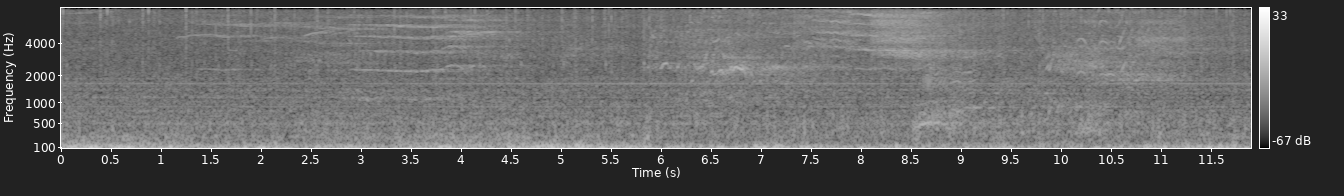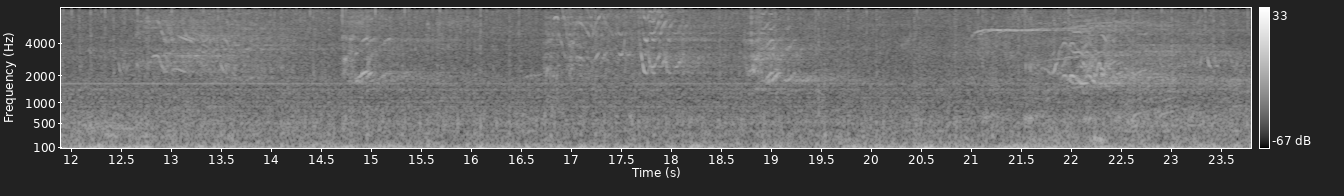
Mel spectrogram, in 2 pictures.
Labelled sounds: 5.9	7.3	killer whale, southern resident, 1.1 to 4.4 kHz
14.6	15.2	killer whale, southern resident, 1.7 to 7.9 kHz
18.6	19.5	killer whale, southern resident, 1.5 to 7.6 kHz
20.9	23.1	killer whale, southern resident, 0.54 to 7.7 kHz

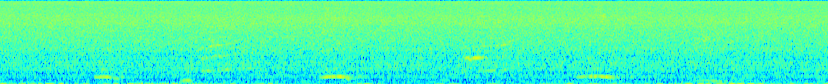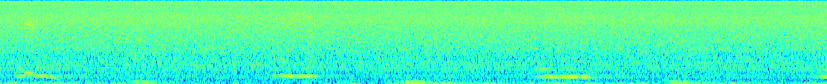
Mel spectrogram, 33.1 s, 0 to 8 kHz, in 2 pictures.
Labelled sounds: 4.2	4.5	humpback whale, 1.4 to 1.5 kHz
9.3	9.7	humpback whale, 0.83 to 1.0 kHz

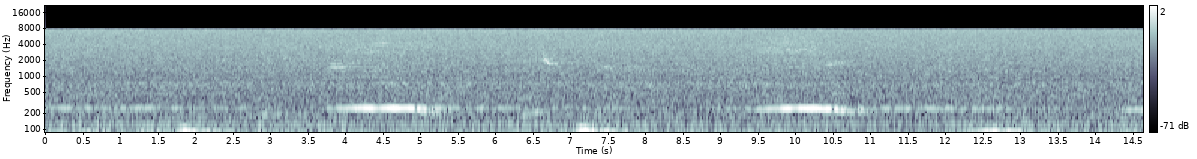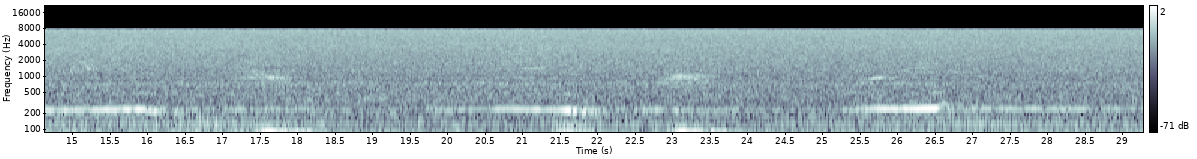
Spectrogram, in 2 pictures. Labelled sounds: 3.8	4.0	humpback whale, 1.4 to 1.5 kHz
6.6	6.9	humpback whale, 1.7 to 2.1 kHz
10.4	10.7	humpback whale, 1.6 to 2.0 kHz
17.6	17.8	humpback whale, 0.86 to 1.1 kHz
21.0	21.3	humpback whale, 1.3 to 1.5 kHz
22.8	23.4	humpback whale, 0.80 to 1.1 kHz

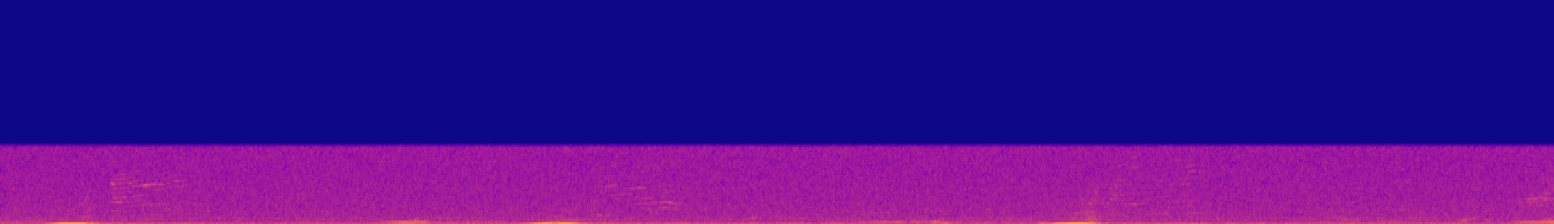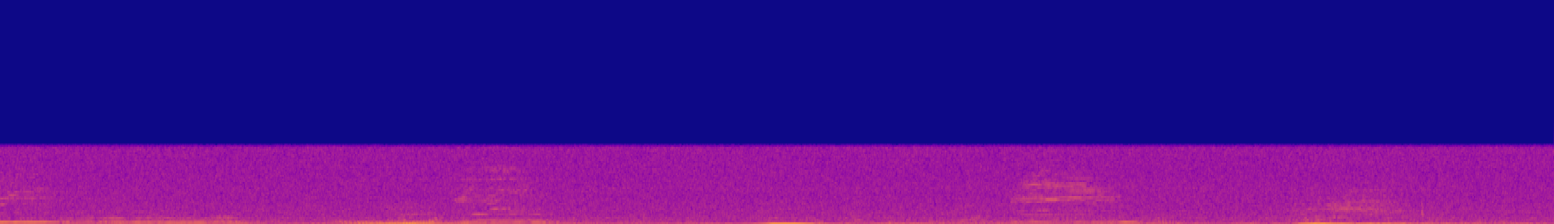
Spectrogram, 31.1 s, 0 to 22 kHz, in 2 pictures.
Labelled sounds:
1.1	1.7	humpback whale, 1.8 to 4.3 kHz
6.2	6.8	humpback whale, 1.9 to 3.7 kHz
11.2	11.5	humpback whale, 1.9 to 2.1 kHz
15.4	15.9	humpback whale, 2.4 to 3.3 kHz
19.6	20.7	humpback whale, 0.99 to 2.4 kHz
25.6	26.8	humpback whale, 0.93 to 4.6 kHz
28.7	29.2	humpback whale, 1.3 to 1.7 kHz

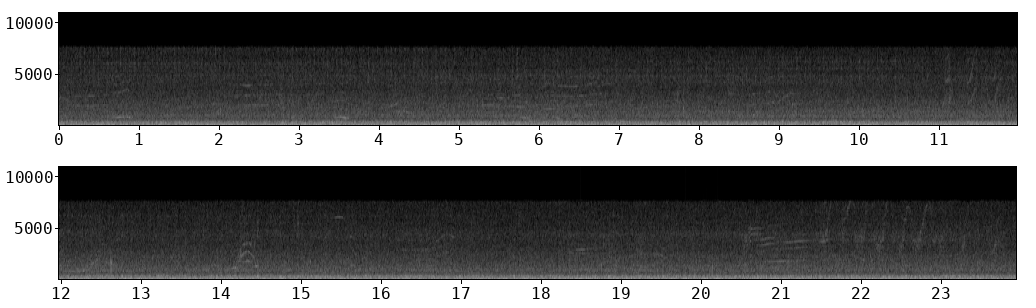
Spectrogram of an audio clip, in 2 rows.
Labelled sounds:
21.0	21.4	killer whale, Bigg's (transient), 3.6 to 3.9 kHz

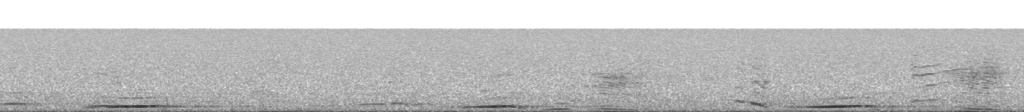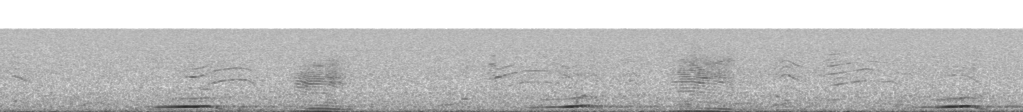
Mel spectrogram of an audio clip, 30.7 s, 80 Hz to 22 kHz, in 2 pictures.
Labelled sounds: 9.0	9.4	humpback whale, 0.96 to 1.5 kHz
11.3	11.6	humpback whale, 0.90 to 1.2 kHz
13.7	14.6	humpback whale, 1.3 to 2.2 kHz
18.2	19.5	humpback whale, 1.1 to 2.1 kHz
19.8	20.2	humpback whale, 0.93 to 1.3 kHz
22.8	23.6	humpback whale, 1.3 to 2.2 kHz
25.8	26.1	humpback whale, 1.3 to 1.5 kHz
27.8	28.5	humpback whale, 0.99 to 2.2 kHz

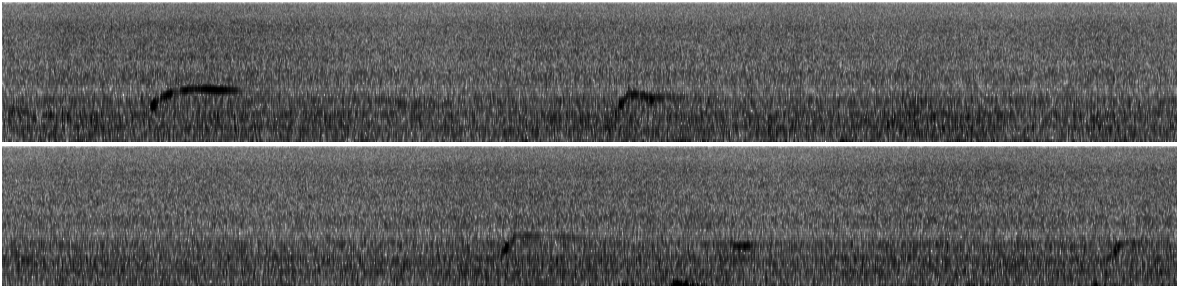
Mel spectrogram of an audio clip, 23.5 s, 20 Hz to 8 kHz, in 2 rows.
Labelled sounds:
1.5	2.4	humpback whale, 0.78 to 1.2 kHz
6.1	6.6	humpback whale, 0.78 to 1.1 kHz
16.7	17.6	humpback whale, 0.78 to 1.2 kHz

